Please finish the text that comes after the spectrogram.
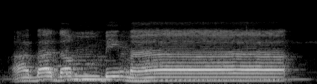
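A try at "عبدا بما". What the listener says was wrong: عبدم بما کیا فرق تھا کہ بیما جو ہے اس کی آواز بیما کی بجائے بیما ہو گئی، یعنی ناک میں نون کا غنہ کر دیا آپ نے.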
